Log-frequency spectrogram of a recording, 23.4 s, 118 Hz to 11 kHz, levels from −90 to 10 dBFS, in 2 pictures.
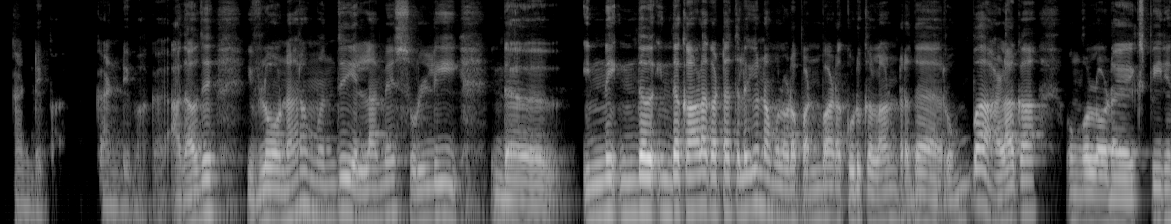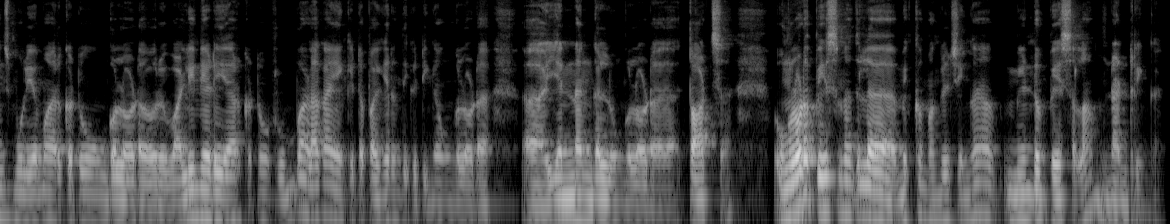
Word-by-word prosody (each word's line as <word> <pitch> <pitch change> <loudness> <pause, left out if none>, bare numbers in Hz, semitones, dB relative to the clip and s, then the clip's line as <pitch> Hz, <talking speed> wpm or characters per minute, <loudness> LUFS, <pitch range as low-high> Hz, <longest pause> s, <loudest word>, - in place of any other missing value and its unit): கண்டிப்பா, 85 -2 -17 0.4
கண்டிப்பாங்க. 85 -2 -16 0.2
அதாவது, 145 - -1 0.4
இவ்ளோ 115 +6 0 0.2
நேரம் 150 +4 -5
வந்து 130 +3 -5 0.2
எல்லாமே 120 +4 -3 0.2
சொல்லி 125 +4 -4 0.5
இந்த 105 - 0 0.8
இன்ன 135 +4 +2
இந்த 145 +2 +8 0.2
இந்த 150 +1 +5
காலகட்டத்துலயும் 155 +1 +3
நம்மளோட 130 -5 0
பண்பாட 120 +2 -1
கொடுக்கலான்றத 115 0 -2 0.3
ரொம்ப 110 +7 -8 0.2
அழகா 145 0 +2 0.4
உங்களோட 110 -1 +3 0.2
எக்ஸ்பீரியன்ஸ் 120 +4 -8
மூலியமா 110 0 -4
இருக்கட்டும், 110 -1 -6
உங்களோட 100 -2 -2 0.2
ஒரு 90 -1 -3
வழிநடையா 115 +1 0
இருக்கட்டும். 440 - -14
ரொம்ப - - -16
அழகா - - -2
எங்கிட்ட 475 +1 -10
பகிர்ந்துக்கிட்டீங்க. 445 0 -9
உங்களோட 465 +2 -7 0.5
அ - - +1 0.3
எண்ணங்கள், 100 -1 0
உங்களோட - - -4 0.4
தாட்ஸ்‌ - - -2 0.5
உங்களோட 470 -1 +9
பேசுனதுல 145 -3 +2 0.3
மிக்க 110 - -10
மகிழ்ச்சிங்க! 105 +3 -9 0.4
மீண்டும் 110 +1 -3
பேசலாம். 100 0 -2 0.2
நன்றிங்க. 85 -4 -11
120 Hz, 110 wpm, -24 LUFS, 105-150 Hz, 0.8 s, உங்களோட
